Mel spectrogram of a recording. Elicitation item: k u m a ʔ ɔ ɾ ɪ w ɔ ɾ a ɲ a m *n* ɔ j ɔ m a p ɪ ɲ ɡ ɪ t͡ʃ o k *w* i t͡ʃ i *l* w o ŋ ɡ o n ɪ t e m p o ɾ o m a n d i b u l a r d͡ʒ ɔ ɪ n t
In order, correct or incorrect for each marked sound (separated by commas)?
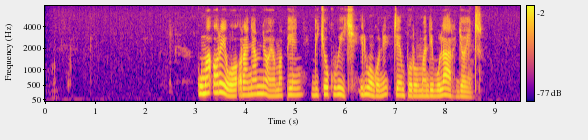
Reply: incorrect, correct, correct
